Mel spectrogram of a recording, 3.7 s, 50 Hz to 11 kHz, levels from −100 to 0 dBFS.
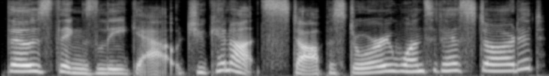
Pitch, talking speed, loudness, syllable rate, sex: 230 Hz, 215 wpm, -19 LUFS, 4.9 syllables/s, female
